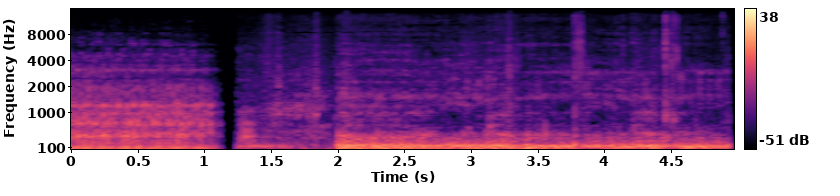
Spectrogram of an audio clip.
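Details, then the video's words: Low rumbling growl from a tiger, a brief break, then a steady, pulsing deep growl with little high-pitched sound. "Awesome Tiger Voice Sound"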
